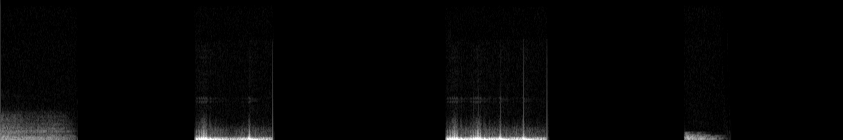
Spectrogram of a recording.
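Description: Short game menu sounds blip when options are picked.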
